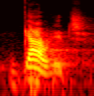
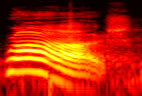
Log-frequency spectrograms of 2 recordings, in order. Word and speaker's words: garage: This one here, in England, that is a garage. And now we have garage.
